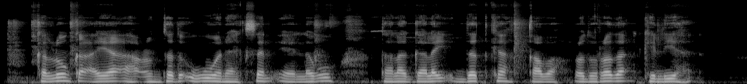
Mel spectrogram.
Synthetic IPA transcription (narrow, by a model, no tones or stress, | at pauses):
kʰɐlːuːŋkʰɐːjaːɐhʕʊnt̪ʰɐðɐʊɣʊwɑnaːɡsɐnɛːlɐɣʊt̪ʰɐlɐɡɐlɛjd̪ɐd̪kʰɐqɑβɐʕʊðʊɾɐðɐkʰɛlɪjɐɦɐ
